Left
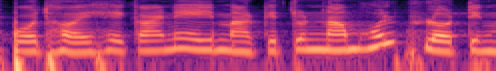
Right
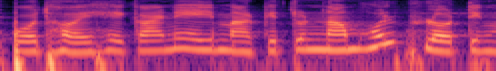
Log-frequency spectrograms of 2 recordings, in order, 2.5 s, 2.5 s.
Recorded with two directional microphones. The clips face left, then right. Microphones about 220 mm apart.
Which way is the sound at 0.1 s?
40° left (ahead or behind).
